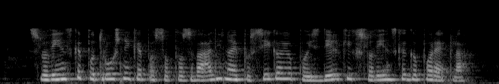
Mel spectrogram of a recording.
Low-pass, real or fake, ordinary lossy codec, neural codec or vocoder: 5.4 kHz; real; none; none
